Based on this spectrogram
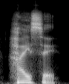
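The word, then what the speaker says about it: heiße: इश और हाय में जो एस अक्षर है उसे डबल एस की तरह बोला जाता है। तो ये बनेगा हाय से। हाय से। तो पूरा वाक्य होगा इश हाय से।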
